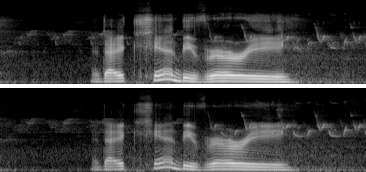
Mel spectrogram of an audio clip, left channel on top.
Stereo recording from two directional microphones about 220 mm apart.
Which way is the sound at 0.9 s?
20° left (ahead or behind).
